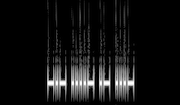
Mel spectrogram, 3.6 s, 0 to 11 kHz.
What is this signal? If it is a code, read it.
Morse code, heard as a keyed tone, about 29 wpm, 700 Hz. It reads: K4AV
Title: USA Call Signs - 4 Characters - 4x Character Spacing - 30wpm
